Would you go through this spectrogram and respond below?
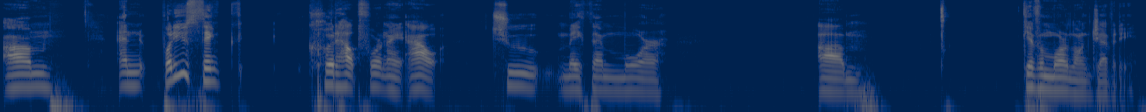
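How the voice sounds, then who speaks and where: A man's voice: mid-range voice, slow, pauses often, darkish tone, smooth, no echo. A man co-hosting a casual gaming podcast in an earnest, rambling way, close to the microphone. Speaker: podcast co-host.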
